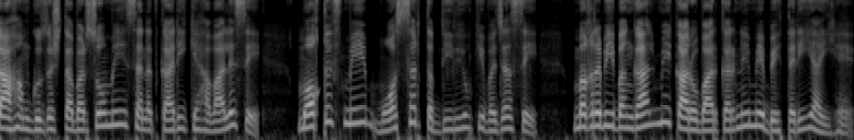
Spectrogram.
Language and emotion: Urdu, neutral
